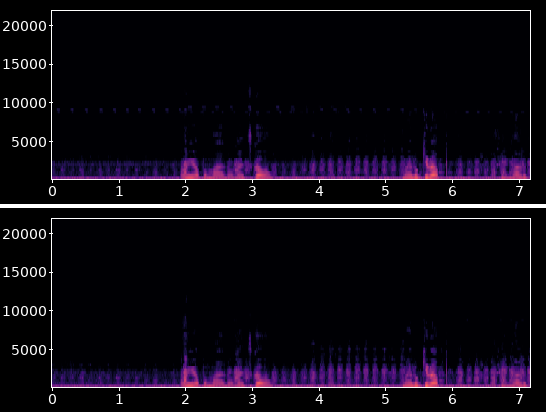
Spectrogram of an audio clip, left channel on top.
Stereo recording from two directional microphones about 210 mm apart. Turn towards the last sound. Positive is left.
turn(degrees=-5)  # may be behind; listen again after turning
